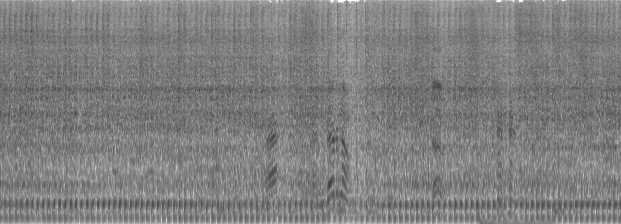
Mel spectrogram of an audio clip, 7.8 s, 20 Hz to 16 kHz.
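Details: KTM RC/Duke 200/390 single-cylinder after fixing clicking no-start by sanding rusty, corroded starter relay contacts: even, steady idle with regular thump, no clicking or misses; normal idle.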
